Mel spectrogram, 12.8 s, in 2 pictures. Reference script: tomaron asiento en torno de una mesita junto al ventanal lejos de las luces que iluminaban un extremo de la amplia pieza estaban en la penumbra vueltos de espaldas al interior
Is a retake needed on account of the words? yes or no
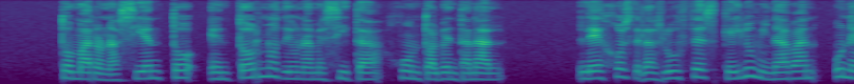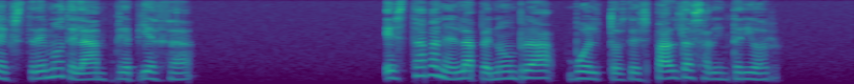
no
